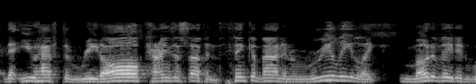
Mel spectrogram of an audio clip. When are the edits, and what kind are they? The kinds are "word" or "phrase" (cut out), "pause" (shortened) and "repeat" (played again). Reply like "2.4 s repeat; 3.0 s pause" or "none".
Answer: none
